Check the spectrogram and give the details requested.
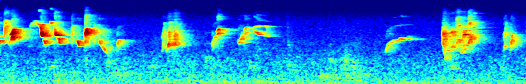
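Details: Goldfinch song for training cage birds to sing, with scattered bright twittering phrases and clipped high notes separated by short gaps.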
